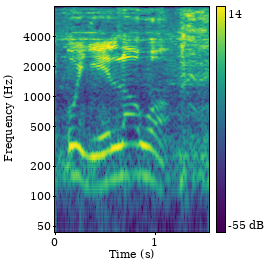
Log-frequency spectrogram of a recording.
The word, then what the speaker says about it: Oyelowo: Well, my father and any self-respecting Nigerian would say Oyelowo.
